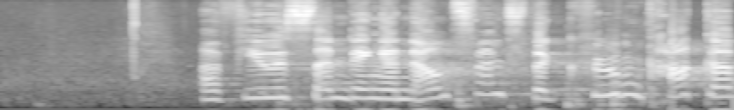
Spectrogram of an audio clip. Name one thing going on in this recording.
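A woman speaks calmly into a microphone in a room with a slight echo.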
